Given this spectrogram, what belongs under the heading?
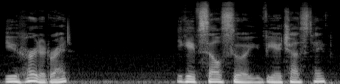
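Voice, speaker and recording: A man's voice: lowish voice, fairly even intonation, moderate pace, dark tone, slight background noise, lightly acted. A man voicing an ambitious, opportunistic female TV reporter in a horror game, in an assertive, matter-of-fact way. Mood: brisk, insistent. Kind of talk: reading game dialogue in character.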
